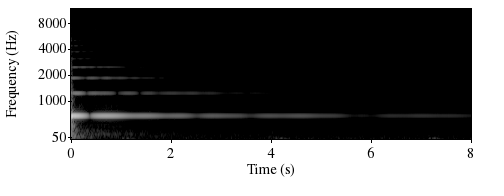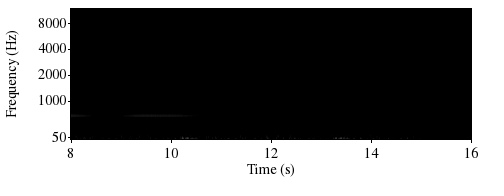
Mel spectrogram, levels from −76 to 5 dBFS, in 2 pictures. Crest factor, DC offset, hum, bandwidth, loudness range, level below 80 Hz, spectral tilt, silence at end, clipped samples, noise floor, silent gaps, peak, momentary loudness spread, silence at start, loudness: 26 dB; under 0.1%; none; 4.7 kHz; 25 LU; -68 dBFS; -8 dB/octave; 13.65 s; under 0.1%; -88 dBFS; none; -8 dBFS; 27 LU; 0 s; -30 LUFS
